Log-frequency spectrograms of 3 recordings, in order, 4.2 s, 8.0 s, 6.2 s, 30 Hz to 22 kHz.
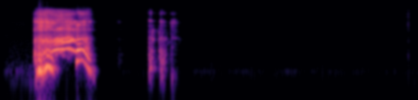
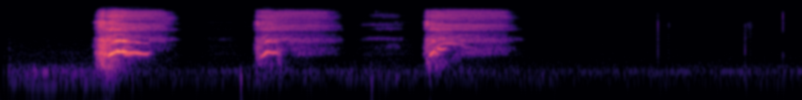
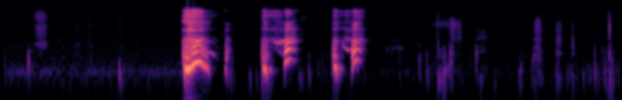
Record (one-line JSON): {"cough_length": "4.2 s", "cough_amplitude": 31271, "cough_signal_mean_std_ratio": 0.31, "exhalation_length": "8.0 s", "exhalation_amplitude": 23750, "exhalation_signal_mean_std_ratio": 0.31, "three_cough_length": "6.2 s", "three_cough_amplitude": 29780, "three_cough_signal_mean_std_ratio": 0.23, "survey_phase": "beta (2021-08-13 to 2022-03-07)", "age": "45-64", "gender": "Female", "wearing_mask": "No", "symptom_cough_any": true, "smoker_status": "Never smoked", "respiratory_condition_asthma": false, "respiratory_condition_other": false, "recruitment_source": "Test and Trace", "submission_delay": "2 days", "covid_test_result": "Positive", "covid_test_method": "LFT"}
